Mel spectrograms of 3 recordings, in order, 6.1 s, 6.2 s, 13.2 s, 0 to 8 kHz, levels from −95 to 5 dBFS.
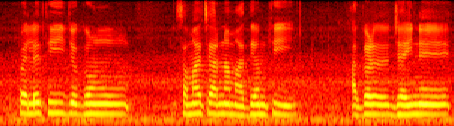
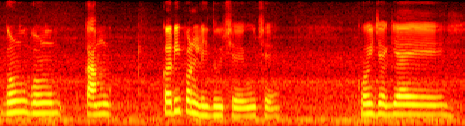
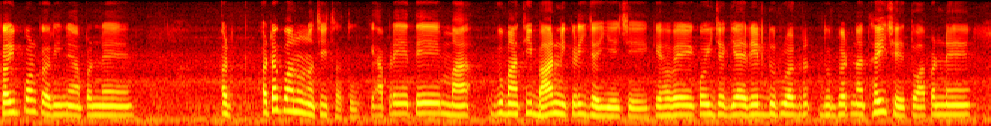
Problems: none marked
